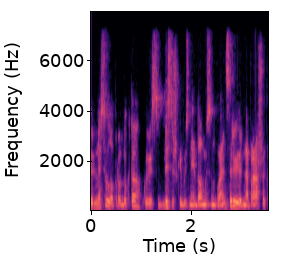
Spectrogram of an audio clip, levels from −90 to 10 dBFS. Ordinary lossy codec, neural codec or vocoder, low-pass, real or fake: MP3, 64 kbps; none; 7.2 kHz; real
